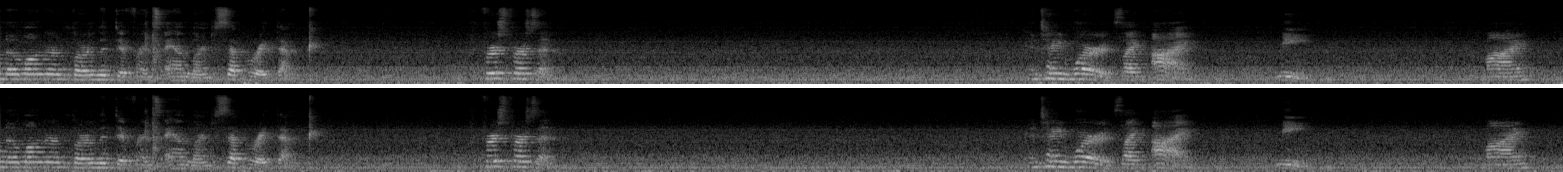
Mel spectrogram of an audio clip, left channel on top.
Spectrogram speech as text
no longer learn the difference and learn to separate them. First person. Contain words like I, me, my,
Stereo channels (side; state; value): both; normal; correlation 0.72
